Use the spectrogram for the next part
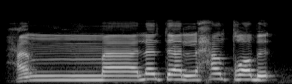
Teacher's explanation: حمّا میں حرف غنہ ہوگا، چونکہ میم مشدد ہوتا ہے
